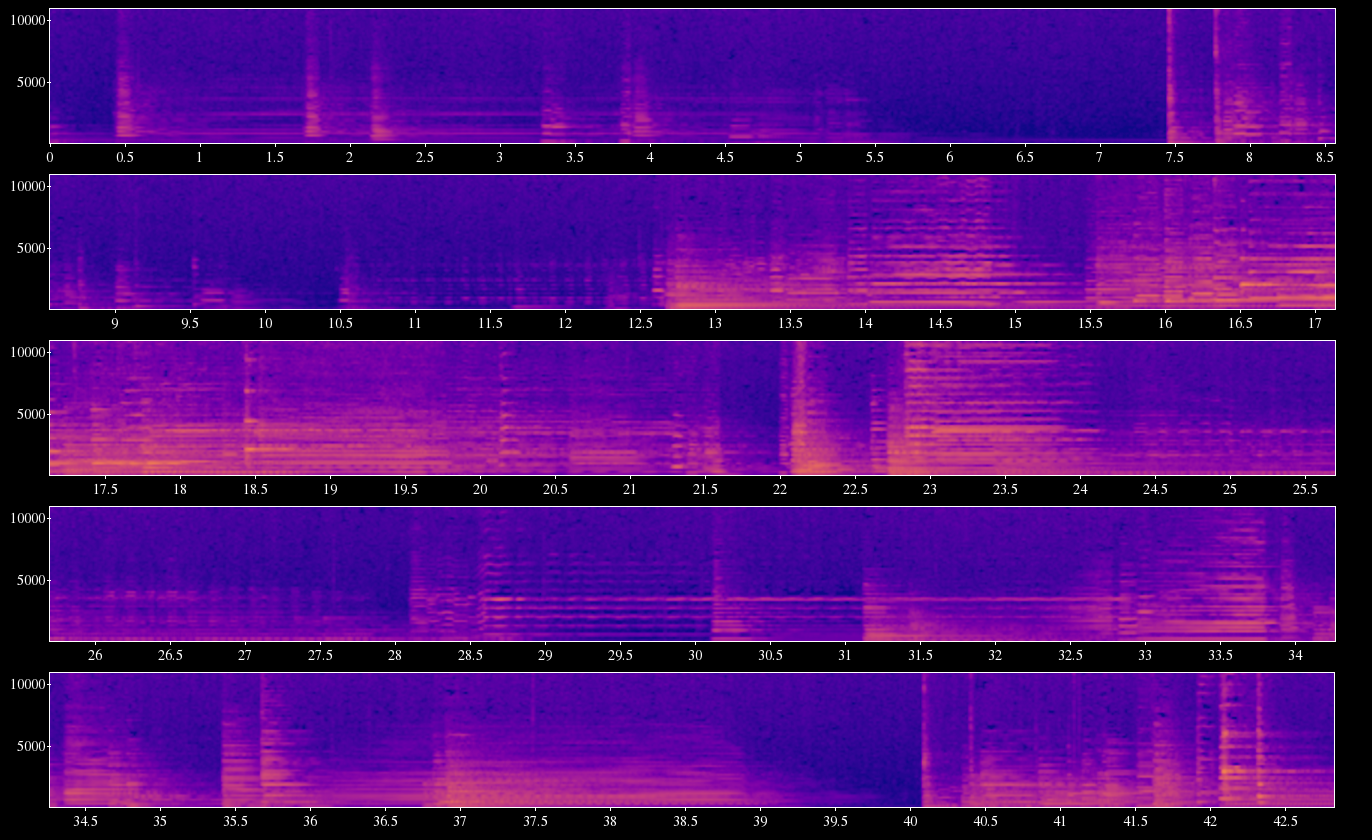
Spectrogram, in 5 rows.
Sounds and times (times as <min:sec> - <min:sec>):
Violin, fiddle: 0:10.6 - 0:37.6, 0:40.2 - 0:42.8.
